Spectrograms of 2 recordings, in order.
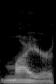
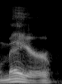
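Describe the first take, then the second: First: The first syllable sounds like 'my'. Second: The first syllable sounds like 'may'. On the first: The speaker calls it right. "It's actually pronounced Meyer" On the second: The speaker calls it wrong. "I was always calling him Marcelo Mayer, but because that's how it looks like it's spelled"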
